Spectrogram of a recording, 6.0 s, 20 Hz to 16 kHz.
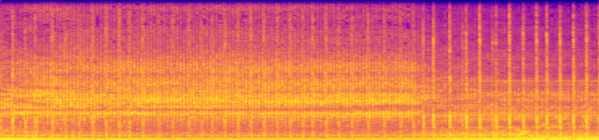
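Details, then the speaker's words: Circa 1965–67 Yamaha YJ2 60cc two-stroke on premix, mic close, idle being turned down: quick, slightly uneven pop, rich and clearing out; no ringing or knocking, engine sounds tight; owner suspects oil-filled pipe. "dingy but pretty tight I think pretty well loaded up get a little better idler down a little bit that's a little too much starting to clear out a little bit"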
